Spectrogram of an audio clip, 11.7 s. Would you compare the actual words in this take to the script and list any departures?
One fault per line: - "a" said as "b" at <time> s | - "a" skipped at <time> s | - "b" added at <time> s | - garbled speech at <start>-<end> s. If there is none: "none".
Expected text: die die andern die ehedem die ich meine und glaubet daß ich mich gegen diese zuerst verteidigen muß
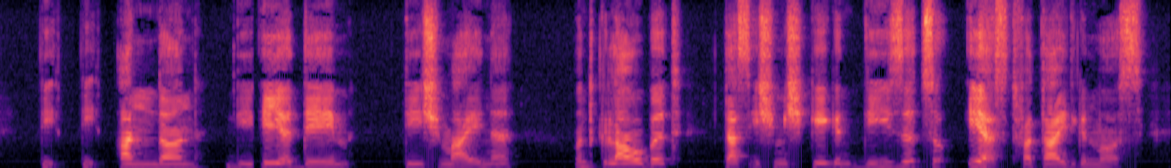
none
